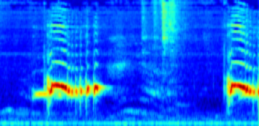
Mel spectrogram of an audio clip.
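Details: Zebra dove, local bird, giving a loud call to companions to draw other doves: a rising note into a quavering trilled coo lasting about a second, repeated after a pause, with a faint steady hum beneath.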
